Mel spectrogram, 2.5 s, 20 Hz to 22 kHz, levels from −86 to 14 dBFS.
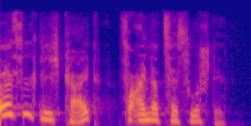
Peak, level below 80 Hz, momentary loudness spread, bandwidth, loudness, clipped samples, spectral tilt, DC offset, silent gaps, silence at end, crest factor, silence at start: -2 dBFS; -52 dBFS; 10 LU; 16 kHz; -21 LUFS; under 0.1%; -5.5 dB/octave; under 0.1%; none; 0.3 s; 18 dB; 0 s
